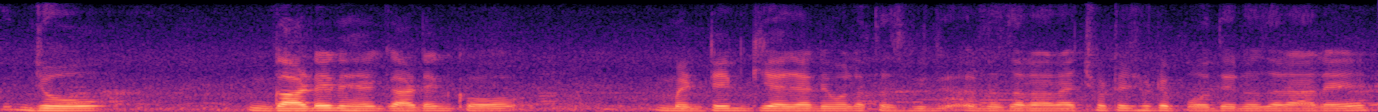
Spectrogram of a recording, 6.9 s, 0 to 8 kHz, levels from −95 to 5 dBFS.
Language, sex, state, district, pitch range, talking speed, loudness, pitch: Hindi, male, Delhi, New Delhi, 135-155 Hz, 175 wpm, -20 LUFS, 145 Hz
